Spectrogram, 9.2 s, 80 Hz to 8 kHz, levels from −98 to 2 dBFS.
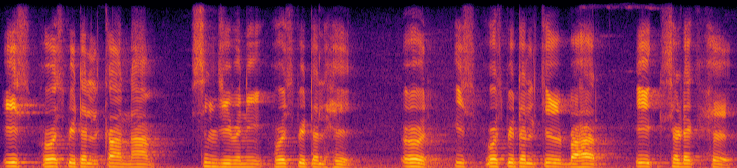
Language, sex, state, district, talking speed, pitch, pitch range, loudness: Hindi, male, Rajasthan, Jaipur, 95 wpm, 165 Hz, 150-170 Hz, -17 LUFS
